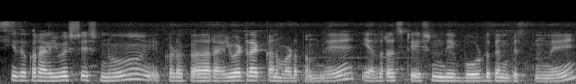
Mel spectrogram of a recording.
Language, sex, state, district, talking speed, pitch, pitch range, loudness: Telugu, female, Andhra Pradesh, Sri Satya Sai, 145 wpm, 175 Hz, 160-190 Hz, -17 LUFS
